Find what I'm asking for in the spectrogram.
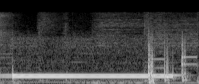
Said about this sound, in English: So now the phone calling. Mm. I don't hear any dialing. dialed, but it's not ringing.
